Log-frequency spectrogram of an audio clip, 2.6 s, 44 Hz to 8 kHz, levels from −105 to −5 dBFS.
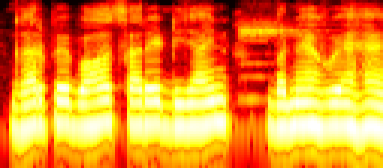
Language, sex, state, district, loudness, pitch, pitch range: Hindi, male, Jharkhand, Garhwa, -12 LUFS, 165 Hz, 160-175 Hz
